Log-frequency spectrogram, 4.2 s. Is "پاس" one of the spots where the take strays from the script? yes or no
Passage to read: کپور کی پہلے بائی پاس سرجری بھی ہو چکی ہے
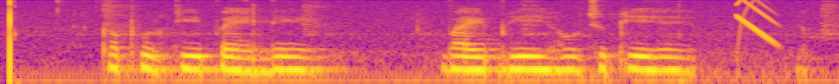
yes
